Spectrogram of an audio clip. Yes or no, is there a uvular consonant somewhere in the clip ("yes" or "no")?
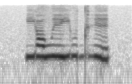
no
